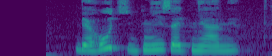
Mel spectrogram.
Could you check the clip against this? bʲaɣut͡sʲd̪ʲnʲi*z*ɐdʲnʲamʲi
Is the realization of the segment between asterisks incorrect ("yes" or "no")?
no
